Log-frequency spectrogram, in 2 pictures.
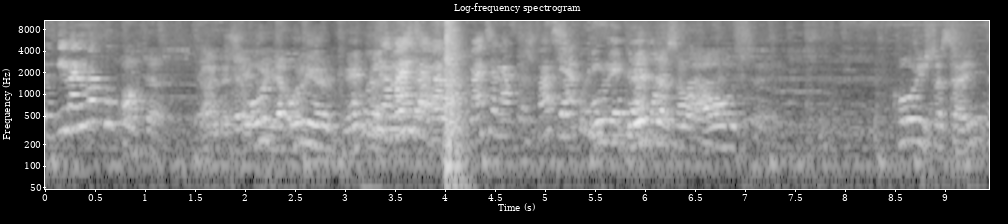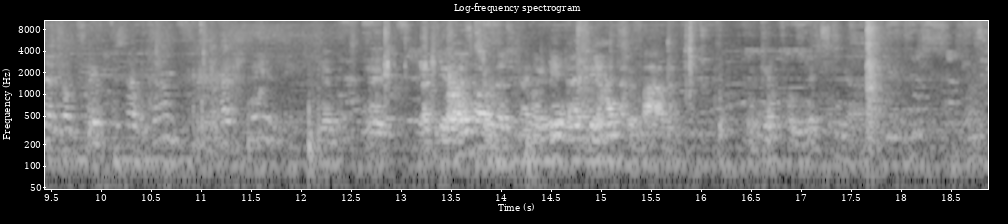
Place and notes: herne-horsthausen - an der stadtgrenze
an der stadtgrenze
18 December 2009, 20:35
